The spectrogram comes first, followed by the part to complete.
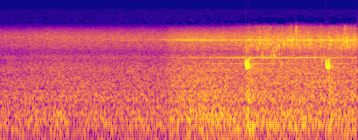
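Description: High-pressure water jets spraying: a steady hiss of water that swells about two seconds in, with a brief high squeak about three seconds in.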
